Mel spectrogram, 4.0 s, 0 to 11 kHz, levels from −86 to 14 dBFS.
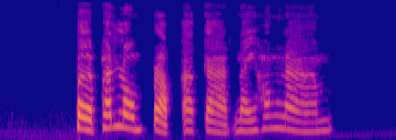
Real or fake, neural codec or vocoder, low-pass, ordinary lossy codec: real; none; 9.9 kHz; Opus, 32 kbps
